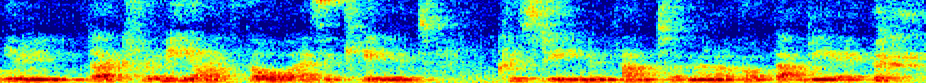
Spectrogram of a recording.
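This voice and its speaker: At a moderate pace, a woman speaks with a medium pitch and fairly even intonation. Noticeable background noise runs beneath her. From Ireland. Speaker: musical theatre performer. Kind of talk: interview answer.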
